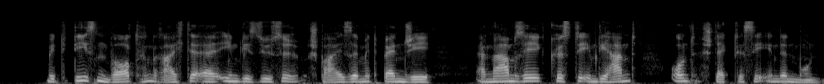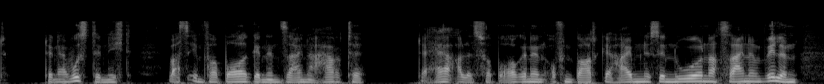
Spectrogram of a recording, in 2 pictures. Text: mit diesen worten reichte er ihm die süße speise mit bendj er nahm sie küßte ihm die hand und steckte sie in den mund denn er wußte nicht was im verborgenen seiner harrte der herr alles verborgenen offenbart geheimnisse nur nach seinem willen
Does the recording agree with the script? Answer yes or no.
yes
